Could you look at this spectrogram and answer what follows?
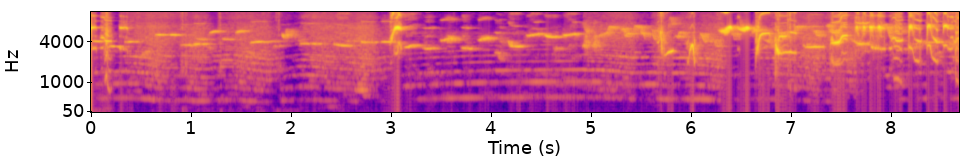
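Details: Energetic jongkangan song, opening with a series of short high whistled notes over a steady tonal hum, then breaking into dense, rapid chattering trills and squeaky phrases.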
